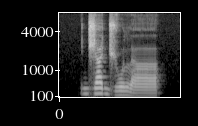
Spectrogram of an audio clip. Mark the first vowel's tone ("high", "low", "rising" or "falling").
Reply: high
